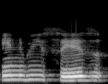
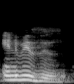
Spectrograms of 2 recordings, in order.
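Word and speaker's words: envisages: अब देखिए इनविसेज, इसका प्रोनाउंसिएशन नहीं है, इनविजिज, इनविजिज का मतलब होता है विचार करना, ठीक है।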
